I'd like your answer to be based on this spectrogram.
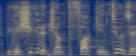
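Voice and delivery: ordinary delivery, nothing marked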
